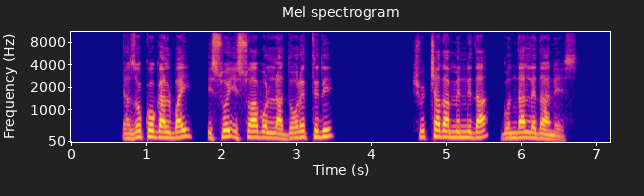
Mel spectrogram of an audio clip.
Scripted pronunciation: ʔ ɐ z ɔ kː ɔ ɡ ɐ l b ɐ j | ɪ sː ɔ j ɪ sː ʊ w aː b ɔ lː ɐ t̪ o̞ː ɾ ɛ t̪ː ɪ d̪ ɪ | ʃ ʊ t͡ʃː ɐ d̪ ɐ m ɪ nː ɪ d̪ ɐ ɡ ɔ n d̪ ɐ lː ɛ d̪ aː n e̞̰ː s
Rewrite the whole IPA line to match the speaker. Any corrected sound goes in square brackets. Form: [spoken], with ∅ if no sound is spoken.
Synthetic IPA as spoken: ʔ ɐ z ɔ kː ɔ ɡ ɐ l b ɐ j | ɪ sː ɔ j ɪ sː ʊ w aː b ɔ lː ɐ [d̪] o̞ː ɾ ɛ t̪ː ɪ d̪ ɪ | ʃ ʊ t͡ʃː ɐ d̪ ɐ m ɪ nː ɪ d̪ ɐ ɡ ɔ n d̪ ɐ lː ɛ d̪ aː n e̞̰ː s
